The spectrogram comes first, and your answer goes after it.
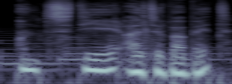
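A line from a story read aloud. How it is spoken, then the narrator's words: Plain question. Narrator (German): fragt er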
